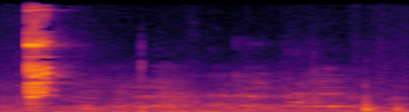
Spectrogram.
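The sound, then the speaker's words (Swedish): Glasses clink together once in a bright, ringing toast near the start, followed by low background murmur and faint movement noises. “Men du, skål igen och tack. Skål!”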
